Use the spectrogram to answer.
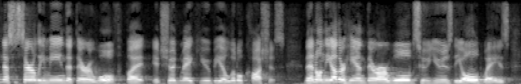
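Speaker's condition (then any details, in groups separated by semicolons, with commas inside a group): No condition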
